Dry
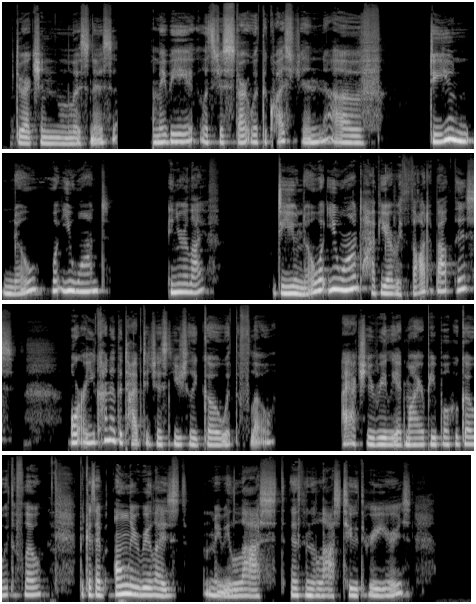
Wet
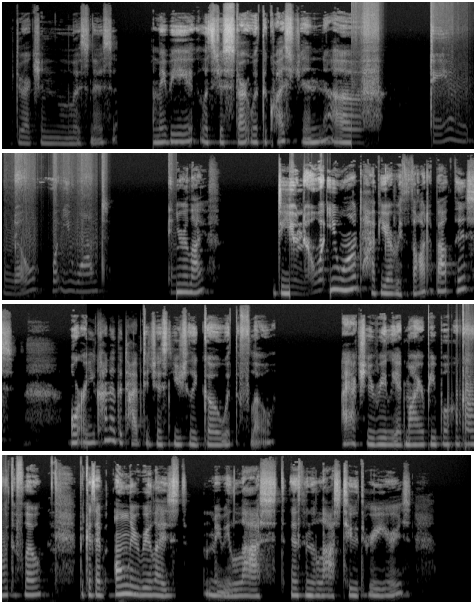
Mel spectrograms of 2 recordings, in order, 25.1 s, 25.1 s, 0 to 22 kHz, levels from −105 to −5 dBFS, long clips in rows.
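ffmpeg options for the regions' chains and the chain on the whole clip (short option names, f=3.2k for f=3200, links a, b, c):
-filter_complex "[0:a]asettb=1/sr,asplit=3[a][b][c];[a]atrim=end=4.654[d];[b]atrim=start=4.65:end=8.62,asetpts=PTS-STARTPTS,afade=t=in:d=0.004:c=qsin,afade=t=out:st=3.966:d=0.004:c=qsin,acompressor=threshold=-33dB:ratio=8:attack=3.2:release=140:knee=1:detection=peak,highpass=f=710:t=q:w=1.9,acrusher=bits=2:mode=log:mix=0:aa=0.000001[e];[c]atrim=start=8.616[f];[d][e]acrossfade=d=0.004:c1=hsin:c2=qsin[g];[g][f]acrossfade=d=0.004:c1=qsin:c2=hsin,asettb=1/sr,asplit=3[h][i][j];[h]atrim=end=10.124[k];[i]atrim=start=10.12:end=10.67,asetpts=PTS-STARTPTS,afade=t=in:d=0.004:c=qsin,afade=t=out:st=0.546:d=0.004:c=qsin,highpass=f=1.9k:t=q:w=7.5,highshelf=f=6.8k:g=4.5,aeval=exprs='0.0841*sin(PI/2*1.58*val(0)/0.0841)':c=same[l];[j]atrim=start=10.666[m];[k][l]acrossfade=d=0.004:c1=hsin:c2=qsin[n];[n][m]acrossfade=d=0.004:c1=qsin:c2=hsin,asettb=1/sr,asplit=3[o][p][q];[o]atrim=end=13.714[r];[p]atrim=start=13.71:end=14.45,asetpts=PTS-STARTPTS,afade=t=in:d=0.004:c=qsin,afade=t=out:st=0.736:d=0.004:c=qsin,highpass=220,lowpass=6.2k,adynamicequalizer=threshold=0.00282:dfrequency=2300:dqfactor=0.7:tfrequency=2300:tqfactor=0.7:attack=5:release=100:ratio=0.375:range=3.5:mode=cutabove:tftype=highshelf[s];[q]atrim=start=14.446[t];[r][s]acrossfade=d=0.004:c1=hsin:c2=qsin[u];[u][t]acrossfade=d=0.004:c1=qsin:c2=hsin,asettb=1/sr,asplit=3[v][w][x];[v]atrim=end=18.524[y];[w]atrim=start=18.52:end=18.95,asetpts=PTS-STARTPTS,afade=t=in:d=0.004:c=qsin,afade=t=out:st=0.426:d=0.004:c=qsin,highpass=f=51:w=0.5412,highpass=f=51:w=1.3066,aeval=exprs='0.0376*(abs(mod(val(0)/0.0376+3,4)-2)-1)':c=same,asplit=2[z][aa];[aa]adelay=46,volume=-13dB[ab];[z][ab]amix=inputs=2:normalize=0,atrim=end_sample=18963[ac];[x]atrim=start=18.946[ad];[y][ac]acrossfade=d=0.004:c1=hsin:c2=qsin[ae];[ae][ad]acrossfade=d=0.004:c1=qsin:c2=hsin,aderivative,dynaudnorm=f=830:g=5:m=13.5dB,firequalizer=gain_entry='entry(130,0);entry(370,-19);entry(620,-10);entry(1700,0);entry(5000,-6);entry(10000,9)':delay=0.05:min_phase=1,volume=-1.5dB"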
